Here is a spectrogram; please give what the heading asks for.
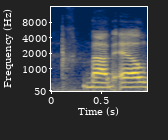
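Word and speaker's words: Bab-ili: shrine or temple in Babylon pronounced Bob L which simply a gateway of the god the gate of the god Babylon means the city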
